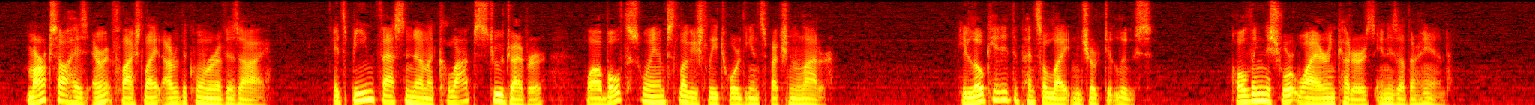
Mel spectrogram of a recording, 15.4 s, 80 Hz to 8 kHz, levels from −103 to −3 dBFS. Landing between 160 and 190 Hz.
No: low, 115 Hz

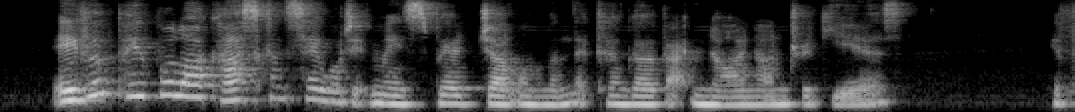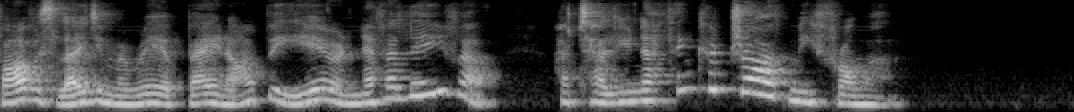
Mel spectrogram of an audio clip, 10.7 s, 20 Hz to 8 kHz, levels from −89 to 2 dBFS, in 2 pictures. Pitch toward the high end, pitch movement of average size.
No: high, 195 Hz; wide, 6.3 semitones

